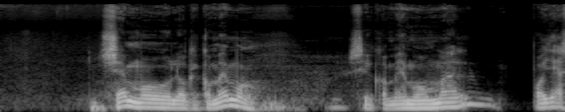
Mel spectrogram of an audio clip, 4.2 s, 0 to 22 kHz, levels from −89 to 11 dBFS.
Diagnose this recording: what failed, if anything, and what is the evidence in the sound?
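Nothing failed; no fault is audible anywhere in this recording.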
